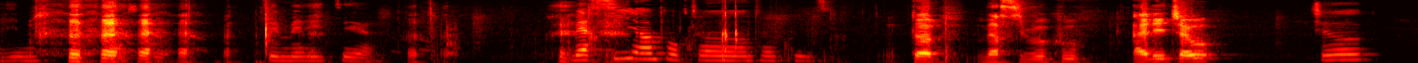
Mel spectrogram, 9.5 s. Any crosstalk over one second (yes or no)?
no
